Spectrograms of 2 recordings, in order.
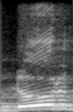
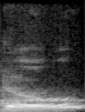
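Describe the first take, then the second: First: The word ends with an audible r sound. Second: The word ends without an r sound.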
